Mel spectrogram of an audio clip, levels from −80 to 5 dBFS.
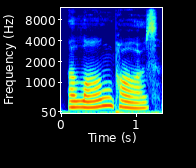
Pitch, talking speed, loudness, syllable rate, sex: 200 Hz, 130 wpm, -13 LUFS, 3.5 syllables/s, female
